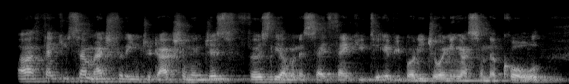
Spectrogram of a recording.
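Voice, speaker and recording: A man with an American accent talks at a very fast pace with hardly any pauses. His pitch swings very widely, and audible room echo is present. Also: medium pitch for a man. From South Africa. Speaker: network marketer. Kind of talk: business pitch and story. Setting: group video call.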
